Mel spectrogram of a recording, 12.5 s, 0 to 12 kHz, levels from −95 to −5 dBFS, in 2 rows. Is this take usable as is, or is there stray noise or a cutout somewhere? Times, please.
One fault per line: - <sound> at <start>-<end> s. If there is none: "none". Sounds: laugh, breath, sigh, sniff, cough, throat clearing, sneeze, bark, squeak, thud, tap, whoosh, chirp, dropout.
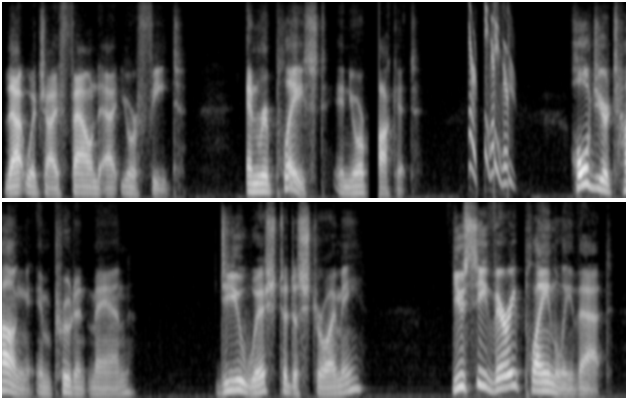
- dropout at 3.7-3.8 s
- chirp at 4.7-5.1 s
